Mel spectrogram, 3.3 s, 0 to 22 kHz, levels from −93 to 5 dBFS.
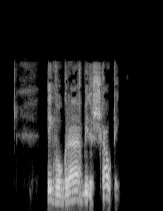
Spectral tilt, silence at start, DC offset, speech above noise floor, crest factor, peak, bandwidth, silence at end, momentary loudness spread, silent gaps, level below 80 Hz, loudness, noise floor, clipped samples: -4 dB/octave; 0.95 s; under 0.1%; 32 dB; 18 dB; -2 dBFS; 7.8 kHz; 0.9 s; 11 LU; none; -62 dBFS; -17 LUFS; -49 dBFS; under 0.1%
